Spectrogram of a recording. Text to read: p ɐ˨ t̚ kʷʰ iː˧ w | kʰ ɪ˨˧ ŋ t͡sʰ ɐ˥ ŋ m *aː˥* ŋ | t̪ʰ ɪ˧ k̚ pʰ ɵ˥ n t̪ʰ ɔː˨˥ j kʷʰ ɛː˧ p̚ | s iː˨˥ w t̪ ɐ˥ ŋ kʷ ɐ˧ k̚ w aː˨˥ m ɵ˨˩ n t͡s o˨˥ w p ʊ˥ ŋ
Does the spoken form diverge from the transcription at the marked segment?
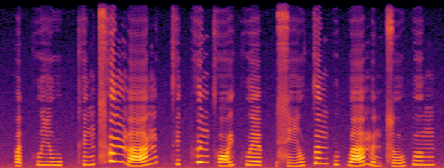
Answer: yes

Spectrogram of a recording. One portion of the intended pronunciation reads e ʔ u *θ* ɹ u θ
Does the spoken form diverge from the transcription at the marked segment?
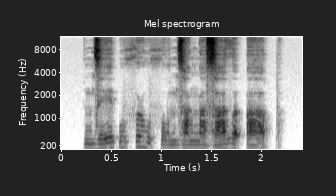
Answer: no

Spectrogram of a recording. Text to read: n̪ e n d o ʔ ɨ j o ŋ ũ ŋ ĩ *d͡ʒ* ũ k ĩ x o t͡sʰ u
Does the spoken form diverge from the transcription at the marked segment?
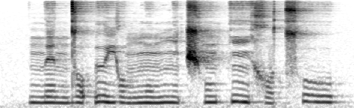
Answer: yes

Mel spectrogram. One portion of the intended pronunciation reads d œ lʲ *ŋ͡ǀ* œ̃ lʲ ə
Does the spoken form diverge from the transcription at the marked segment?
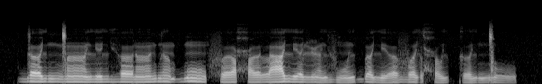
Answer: no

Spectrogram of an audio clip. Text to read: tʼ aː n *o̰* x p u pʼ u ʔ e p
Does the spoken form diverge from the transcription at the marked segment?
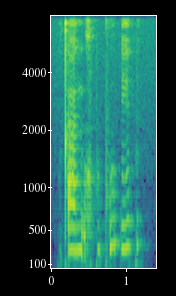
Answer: no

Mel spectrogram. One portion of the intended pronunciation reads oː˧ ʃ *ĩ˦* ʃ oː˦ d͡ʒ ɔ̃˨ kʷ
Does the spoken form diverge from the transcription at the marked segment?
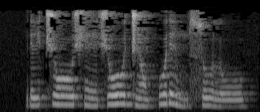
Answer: yes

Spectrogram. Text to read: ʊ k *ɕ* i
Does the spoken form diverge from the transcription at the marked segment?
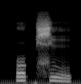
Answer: no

